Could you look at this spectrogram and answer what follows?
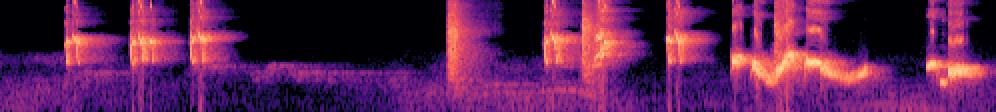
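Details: White-rumped shama singing a relaxed song with rapid bursts imitating cililin and ciblek, used to prompt other songbirds: short buzzy chirps in quick triplets, then a pause, then harsher bursts and a fluid warbled, wavering whistle near the end.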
